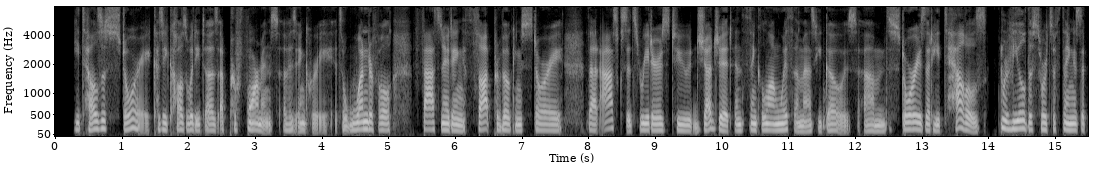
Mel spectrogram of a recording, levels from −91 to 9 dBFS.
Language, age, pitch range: English, 20-39, 140-170 Hz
